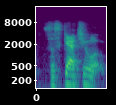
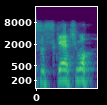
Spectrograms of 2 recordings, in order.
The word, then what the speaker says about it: Saskatchewan: It's Saskatchewan. Yeah, that's right. This is Saskatchewan.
